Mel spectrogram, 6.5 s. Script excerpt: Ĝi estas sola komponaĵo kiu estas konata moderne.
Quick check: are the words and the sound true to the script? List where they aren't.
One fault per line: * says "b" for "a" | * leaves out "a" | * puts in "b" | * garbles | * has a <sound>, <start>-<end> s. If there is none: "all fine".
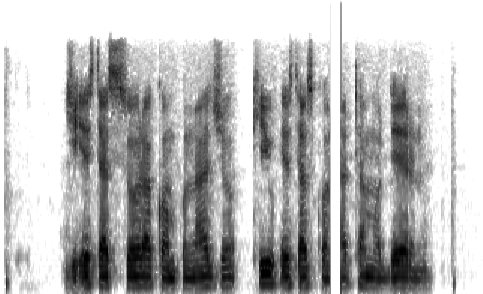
* has a dropout, 4.4-4.5 s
